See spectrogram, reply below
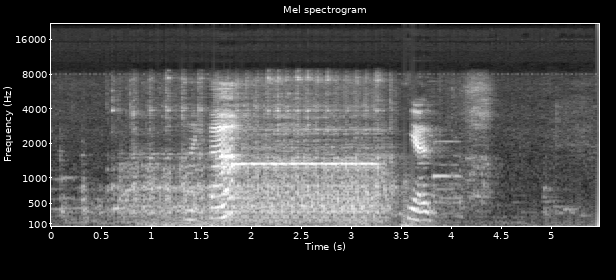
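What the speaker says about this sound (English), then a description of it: "back it over to the sewing machine, and we're going to sew those 2 edges" A home sewing machine stitches two quilt block fabric edges together with a quarter-inch seam, a steady close mechanical whir running for a few seconds with a brief second burst after, while a person talks over it.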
